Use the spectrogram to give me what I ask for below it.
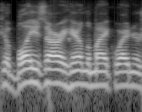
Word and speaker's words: Blazar: as well too once again jared fink of blazar here on the mike wagner show very multi-talented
